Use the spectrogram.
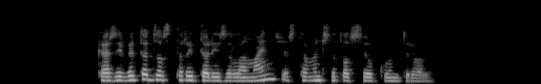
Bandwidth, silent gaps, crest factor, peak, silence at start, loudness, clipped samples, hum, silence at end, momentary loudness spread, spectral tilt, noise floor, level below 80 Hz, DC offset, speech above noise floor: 7.2 kHz; none; 18 dB; -12 dBFS; 1 s; -29 LUFS; under 0.1%; none; 1.1 s; 8 LU; -6.5 dB/octave; under -90 dBFS; -70 dBFS; under 0.1%; over 62 dB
